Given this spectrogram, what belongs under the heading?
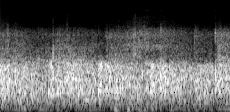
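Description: Brief burst of audience applause at the close of a talk, a dense patter of clapping heard alone for just over a second.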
